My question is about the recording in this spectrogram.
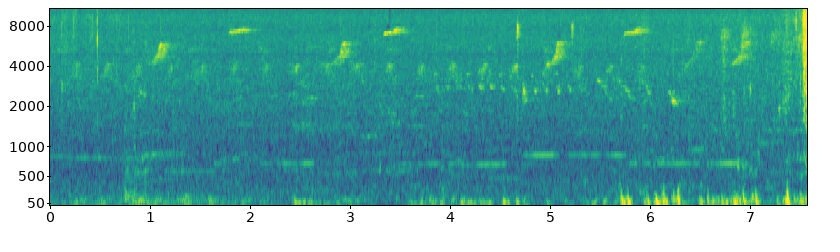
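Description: Faint outdoor birdsong: scattered short, high chirps from wild birds. Soft rustling and bumps of hands handling a trapped bird among dry leaves, growing louder near the end.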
